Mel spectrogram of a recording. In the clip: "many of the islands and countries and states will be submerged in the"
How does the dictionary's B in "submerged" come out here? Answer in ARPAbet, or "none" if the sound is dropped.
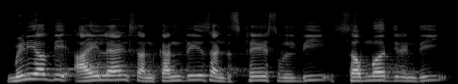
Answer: B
